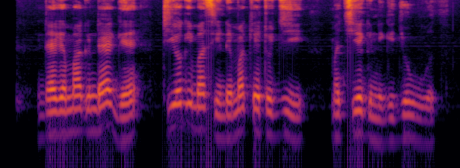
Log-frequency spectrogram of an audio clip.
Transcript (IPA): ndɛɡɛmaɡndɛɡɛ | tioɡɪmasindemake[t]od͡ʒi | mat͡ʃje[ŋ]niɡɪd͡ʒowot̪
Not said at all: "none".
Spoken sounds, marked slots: t, ɡ

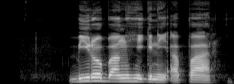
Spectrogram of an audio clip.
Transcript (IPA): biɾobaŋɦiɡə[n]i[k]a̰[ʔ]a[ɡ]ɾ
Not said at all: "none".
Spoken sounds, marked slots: n, ʔ, p, none

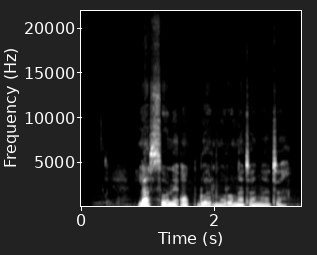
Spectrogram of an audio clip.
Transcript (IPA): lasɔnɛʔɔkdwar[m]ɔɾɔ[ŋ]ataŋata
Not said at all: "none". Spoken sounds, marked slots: m, ŋ

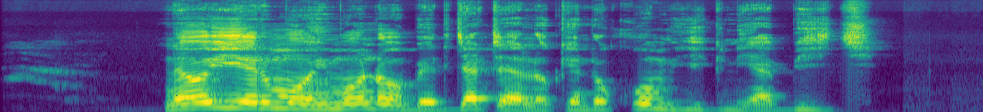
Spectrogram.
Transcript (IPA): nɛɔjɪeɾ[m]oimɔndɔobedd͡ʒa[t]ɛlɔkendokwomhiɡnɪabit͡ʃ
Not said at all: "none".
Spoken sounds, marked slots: m, t

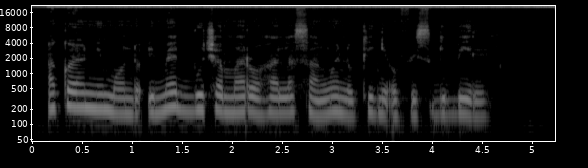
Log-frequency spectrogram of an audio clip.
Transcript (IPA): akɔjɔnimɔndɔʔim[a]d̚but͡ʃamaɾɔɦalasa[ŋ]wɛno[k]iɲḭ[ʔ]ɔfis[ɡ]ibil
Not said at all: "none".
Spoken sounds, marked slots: ɛ, ŋ, k, ʔ, ɡ

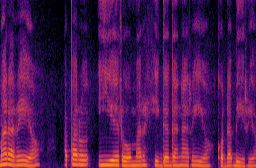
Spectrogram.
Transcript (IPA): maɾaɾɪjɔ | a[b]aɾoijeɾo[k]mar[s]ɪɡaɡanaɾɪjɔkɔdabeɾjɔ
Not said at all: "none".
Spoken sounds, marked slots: p, none, h

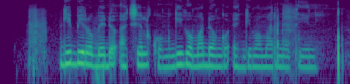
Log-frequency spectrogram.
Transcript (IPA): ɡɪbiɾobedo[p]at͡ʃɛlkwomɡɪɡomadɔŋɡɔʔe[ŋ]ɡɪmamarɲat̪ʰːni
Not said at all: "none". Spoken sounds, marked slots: ʔ, ŋ

